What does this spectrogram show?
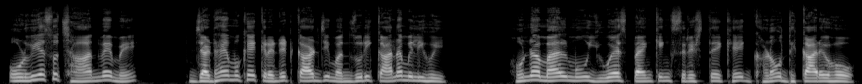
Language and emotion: Sindhi, angry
